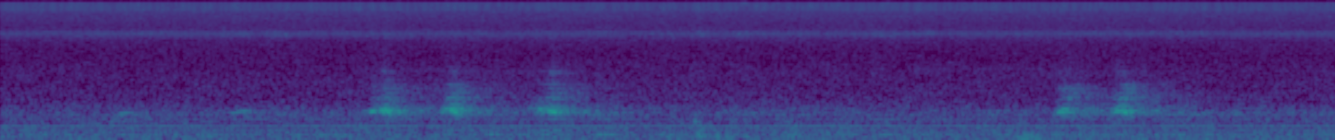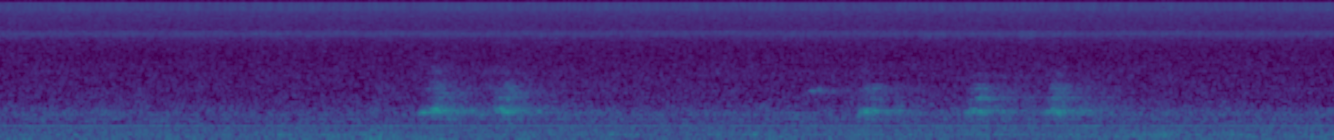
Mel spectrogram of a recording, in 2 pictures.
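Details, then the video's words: Dog asleep on a winter night in Scotland, snoring softly: faint paired rasping breaths recurring about every five seconds over a steady low electrical hum. "Dog snoring in Winter night"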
